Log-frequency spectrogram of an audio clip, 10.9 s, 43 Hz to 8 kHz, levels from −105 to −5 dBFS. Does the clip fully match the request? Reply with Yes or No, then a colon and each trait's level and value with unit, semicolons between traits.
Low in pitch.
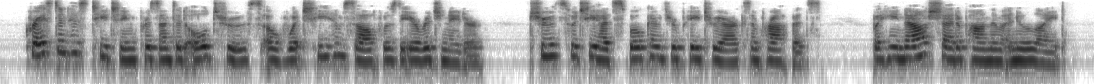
No: high, 200 Hz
